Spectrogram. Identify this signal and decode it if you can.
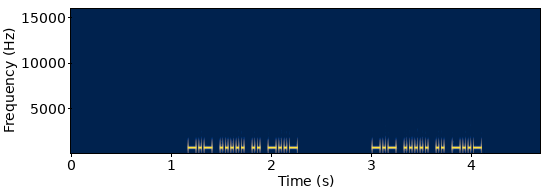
Morse code, heard as a keyed tone, about 44 wpm, 700 Hz. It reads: K5IX K5IX
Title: Call Signs Repeated 3x - 45wpm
